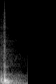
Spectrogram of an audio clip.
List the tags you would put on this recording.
Sound effects > Objects / House appliances
metal
foley
lid
knock
pail
debris
hollow
drop
carry
slam
shake
plastic
water
cleaning
object
tool
household
kitchen
container
liquid
spill
pour
scoop
handle
fill
clatter
bucket
clang
garden
tip

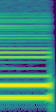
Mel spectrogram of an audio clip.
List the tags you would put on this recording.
Instrument samples > String
arpeggio
cheap
design
guitar
sound
stratocaster
tone

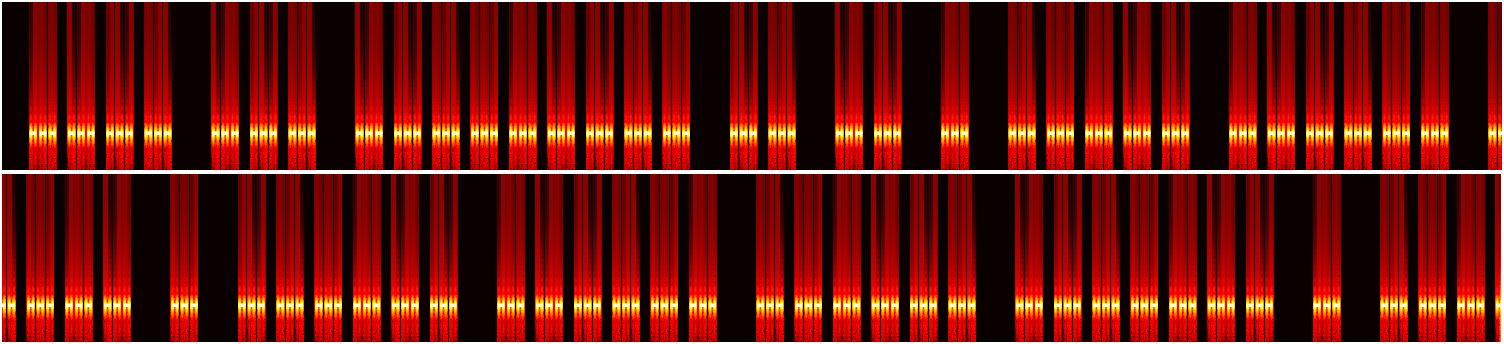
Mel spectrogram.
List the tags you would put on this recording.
Sound effects > Electronic / Design
code
codigo
letters
morse
radio

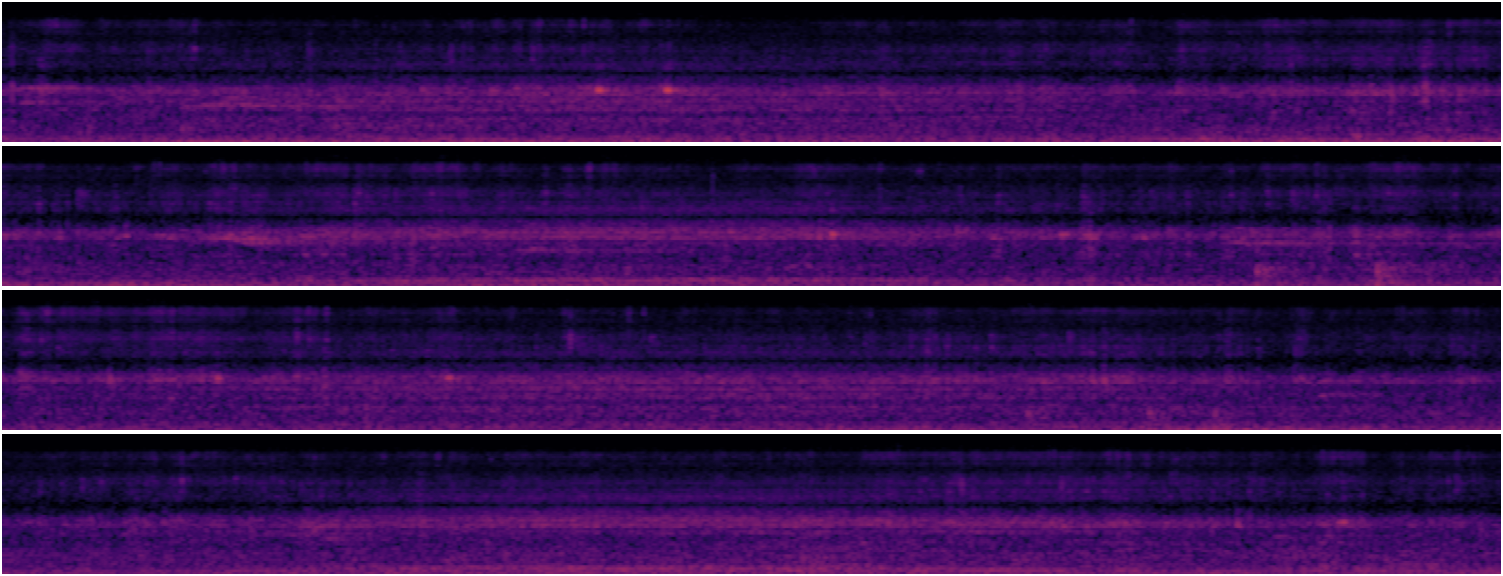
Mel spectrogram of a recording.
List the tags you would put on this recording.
Soundscapes > Nature
weather-data
modified-soundscape
field-recording
artistic-intervention
Dendrophone
nature
raspberry-pi
natural-soundscape
alice-holt-forest
data-to-sound
sound-installation
phenological-recording
soundscape

